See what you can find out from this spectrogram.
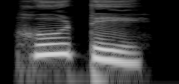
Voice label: "ಹೊಡೆ", Kannada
